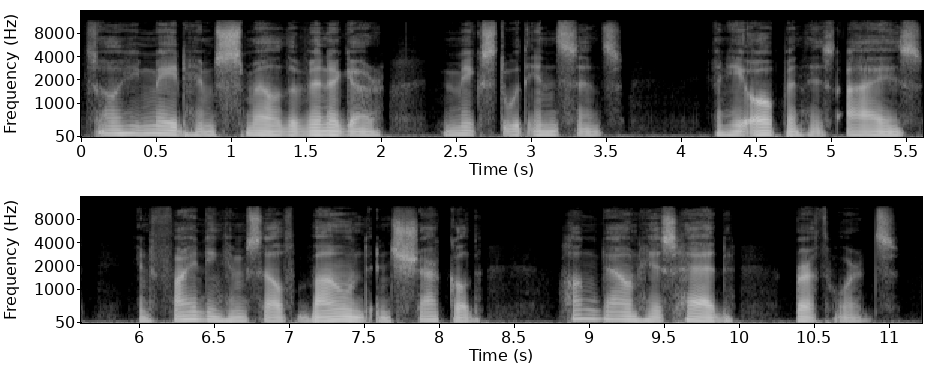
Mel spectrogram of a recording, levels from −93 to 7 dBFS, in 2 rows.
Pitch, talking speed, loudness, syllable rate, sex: 95 Hz, 145 wpm, -23 LUFS, 4.3 syllables/s, male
